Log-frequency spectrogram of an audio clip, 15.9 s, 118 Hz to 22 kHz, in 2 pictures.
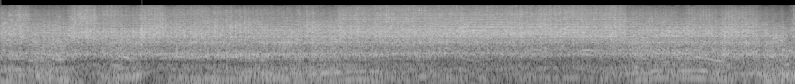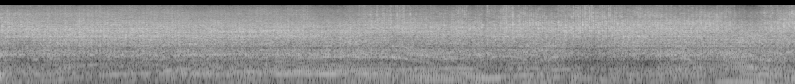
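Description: Several V8 demolition-derby car engines revving hard together, their pitch rising and falling again and again as the throttles open and close.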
